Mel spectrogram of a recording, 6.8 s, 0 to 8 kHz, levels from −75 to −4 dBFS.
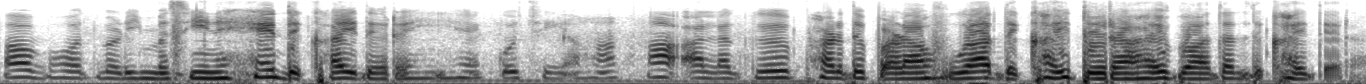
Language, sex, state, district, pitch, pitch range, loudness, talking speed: Hindi, female, Maharashtra, Pune, 220 Hz, 205-230 Hz, -14 LUFS, 210 wpm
